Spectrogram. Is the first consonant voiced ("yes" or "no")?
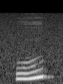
yes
